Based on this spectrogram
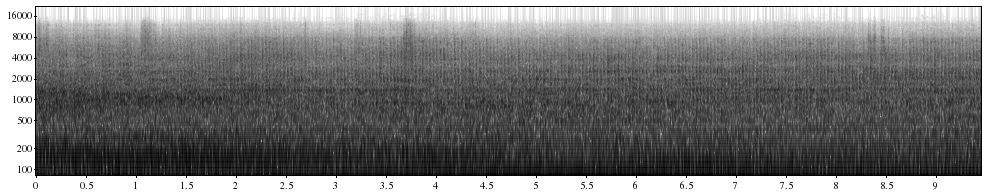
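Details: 1995 International 4700 dump truck, DT466 diesel, after re-priming fuel system following tank leak repair; steady even low diesel rumble with no misses or knocks, clean healthy idle.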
